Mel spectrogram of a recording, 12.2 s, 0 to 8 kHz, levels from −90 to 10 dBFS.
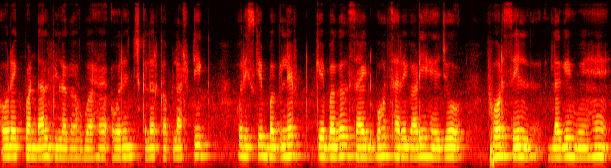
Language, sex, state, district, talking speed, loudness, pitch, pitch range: Hindi, male, Jharkhand, Palamu, 135 wpm, -17 LUFS, 130 Hz, 130-135 Hz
